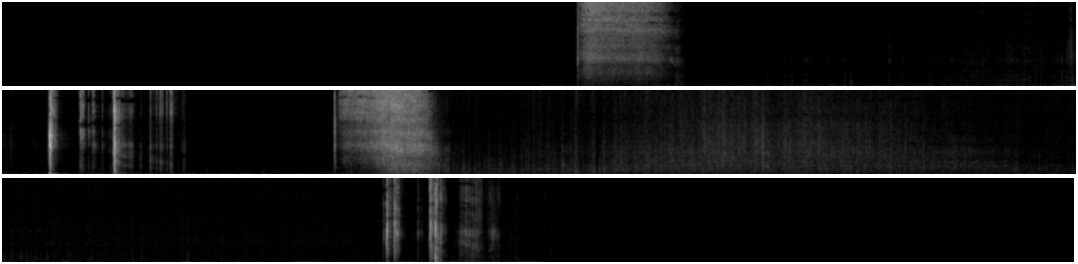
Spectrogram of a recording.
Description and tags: Opening Can
Recorded two can / tins with beer
soda, coke, beverage, can, drink, opening, tin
